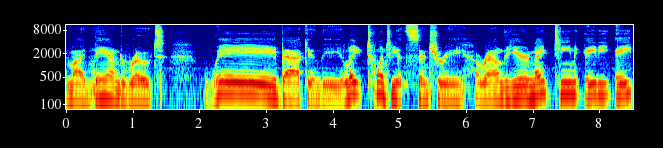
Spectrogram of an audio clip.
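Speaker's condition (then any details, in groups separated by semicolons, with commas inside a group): No condition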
